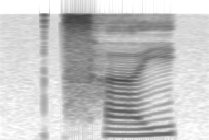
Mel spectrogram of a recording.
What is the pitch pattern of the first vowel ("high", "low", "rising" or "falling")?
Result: rising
